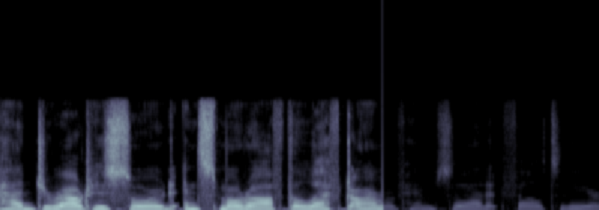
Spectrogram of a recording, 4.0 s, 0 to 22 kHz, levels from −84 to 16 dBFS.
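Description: From 2.54 s to the end, the speech collapses by about 29 dB in mono, likely one channel inverted, so the shared centre content cancels.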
